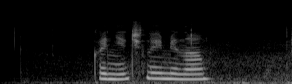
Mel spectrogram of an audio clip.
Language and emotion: Russian, neutral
